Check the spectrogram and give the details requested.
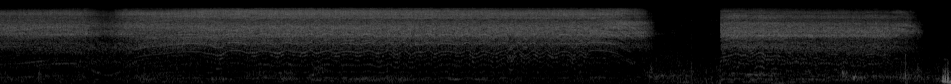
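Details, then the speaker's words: Steady high-pitched whine of a high-speed dental handpiece, briefly pausing, as a finishing burr polishes an in-mouth adjustment on an indirect composite Integrated Abutment Crown over a Bicon short implant during a live demonstration. "let's just polish that little adjustment we made with a finishing"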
